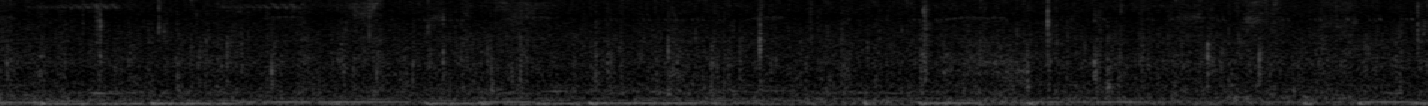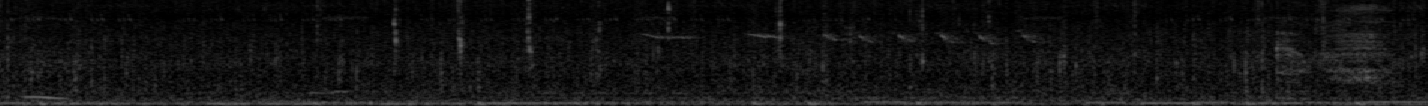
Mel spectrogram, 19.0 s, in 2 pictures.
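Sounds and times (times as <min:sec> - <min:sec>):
small bird chirping: 0:11.5 - 0:17.3.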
